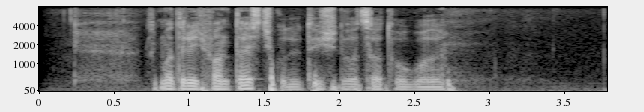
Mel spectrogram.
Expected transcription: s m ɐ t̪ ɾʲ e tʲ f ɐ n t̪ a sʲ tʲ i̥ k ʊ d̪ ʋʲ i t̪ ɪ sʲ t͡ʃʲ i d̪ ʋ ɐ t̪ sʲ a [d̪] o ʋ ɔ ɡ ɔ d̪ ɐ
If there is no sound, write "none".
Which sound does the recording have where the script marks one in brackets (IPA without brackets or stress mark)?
t̪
